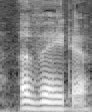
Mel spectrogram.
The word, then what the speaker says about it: Aveda: Aveda products. Yes. Is it Aveda? Aveda. Did I pronounce it right? You did.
